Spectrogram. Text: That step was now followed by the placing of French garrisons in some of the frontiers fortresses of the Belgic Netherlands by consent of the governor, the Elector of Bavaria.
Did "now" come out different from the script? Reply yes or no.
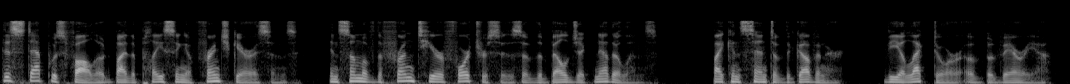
yes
